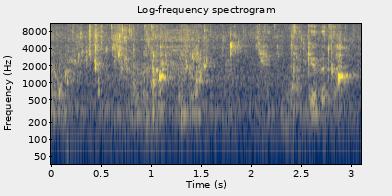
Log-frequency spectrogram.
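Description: Pasta water poured out into a kitchen sink, a continuous splashing gush of running water with small drips and clatter, a voice speaking now and then over it.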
